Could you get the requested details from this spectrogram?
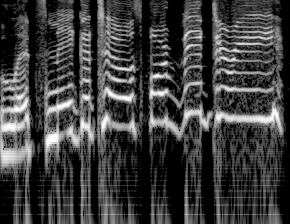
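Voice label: Vox Victory, English; Miruru; kings raid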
